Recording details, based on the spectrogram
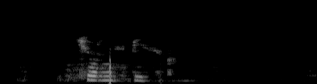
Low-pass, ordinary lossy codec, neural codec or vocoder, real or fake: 3.6 kHz; none; none; real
